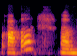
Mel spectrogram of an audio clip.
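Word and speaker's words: CLPHA: I'm the Director of Cross-Sector Initiatives here at CLAFA. That's how we pronounce that acronym.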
